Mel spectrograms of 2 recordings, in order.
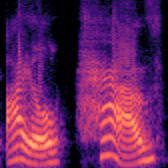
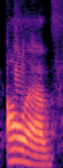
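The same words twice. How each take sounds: First: The H at the start of have is pronounced. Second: The H at the start of have is dropped. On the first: The speaker calls it wrong. "we don't say the H. So we don't say I'll have" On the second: The speaker calls it right. "You say more like I'll have"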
